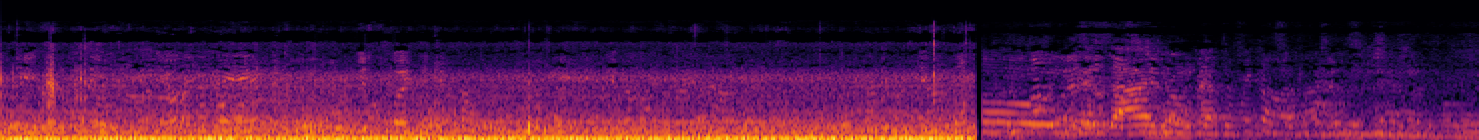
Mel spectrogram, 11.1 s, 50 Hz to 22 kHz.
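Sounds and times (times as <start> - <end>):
vehicle engine and road noise: 0.0 - 7.4.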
